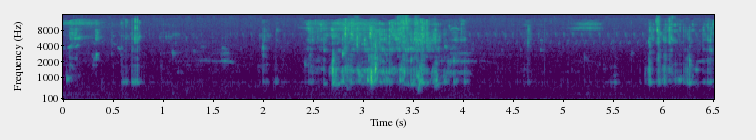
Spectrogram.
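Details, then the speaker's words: 2020 Kia Sedona after thermostat replacement, refilling and bleeding the coolant system: quiet drips then a short glugging pour as trapped air bubbles out; bubbling or gurgling is normal while purging air. "If you hear it bubbling or gurgling or anything like that, that's okay. That's normal. That's what you want to hear."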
